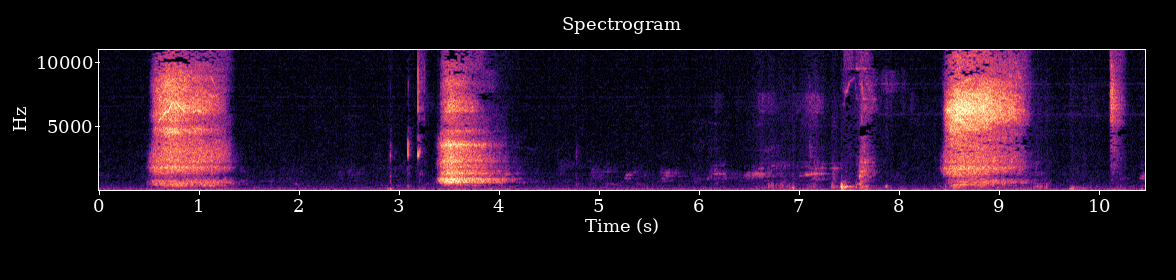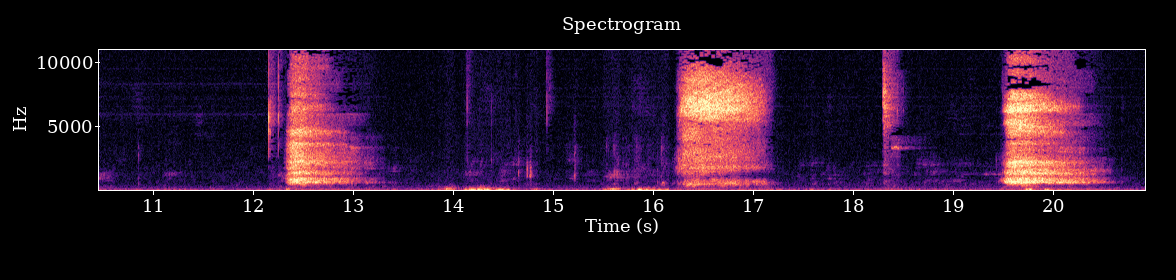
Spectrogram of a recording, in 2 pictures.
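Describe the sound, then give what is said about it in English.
Deep breathing exercise from a comfortable seated position: slow, deliberate breaths, inhales and exhales spaced a few seconds apart, soft and alone with quiet gaps between them. “Let's get into a comfortable position. Let's take three deep breaths.”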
